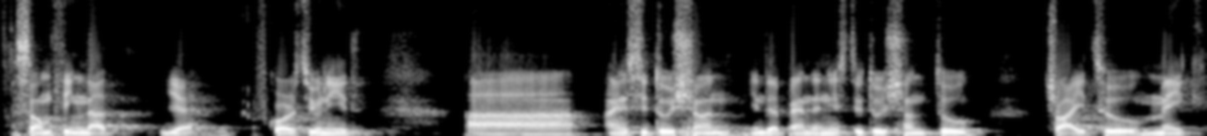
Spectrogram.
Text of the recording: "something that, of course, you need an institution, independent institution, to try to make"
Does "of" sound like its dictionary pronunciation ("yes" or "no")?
no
